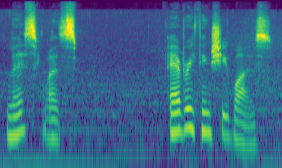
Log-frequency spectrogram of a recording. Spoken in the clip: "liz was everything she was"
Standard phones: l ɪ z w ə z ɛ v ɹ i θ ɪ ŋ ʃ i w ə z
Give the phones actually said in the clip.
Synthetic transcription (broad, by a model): l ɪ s w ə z ɛ v ɹ i θ ɪ ŋ ʃ i w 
